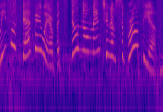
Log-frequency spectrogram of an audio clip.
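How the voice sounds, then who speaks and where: An energetic, squeaky put-on character voice at an extremely high pitch, fairly quick in pace, over loud background noise. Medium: game stream. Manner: energetic, bouncy.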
